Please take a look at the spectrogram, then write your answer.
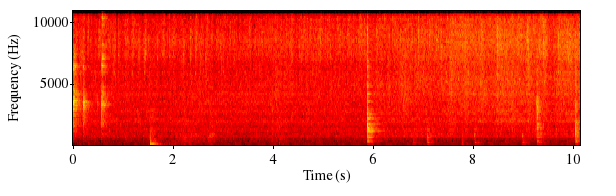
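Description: Aromatics are sautéed in a few tablespoons of oil for a simple homemade tomato sauce, with a soft continuous sizzle broken by scattered spoon knocks and scrapes against the pan, nearby and without speech.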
